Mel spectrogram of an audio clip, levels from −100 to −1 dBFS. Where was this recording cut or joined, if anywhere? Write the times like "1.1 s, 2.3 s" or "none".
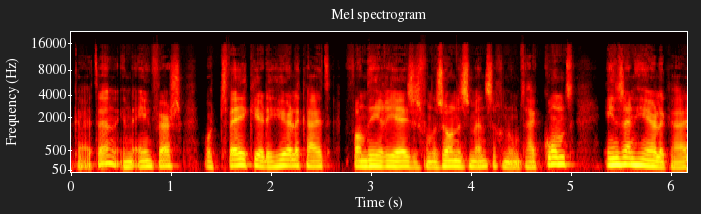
2.7 s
